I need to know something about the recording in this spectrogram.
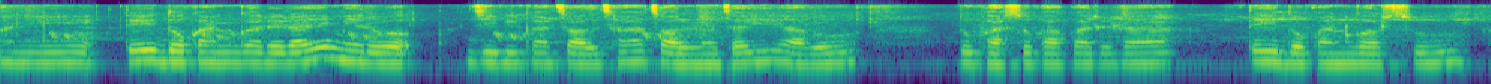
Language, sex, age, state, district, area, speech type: Nepali, female, 45-60, West Bengal, Jalpaiguri, urban, spontaneous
